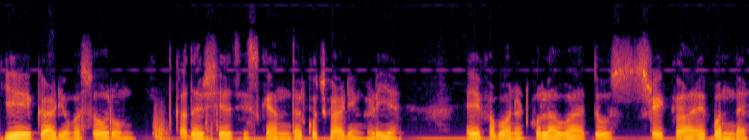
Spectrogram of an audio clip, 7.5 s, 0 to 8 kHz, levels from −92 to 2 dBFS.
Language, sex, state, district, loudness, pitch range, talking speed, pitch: Hindi, male, Rajasthan, Bikaner, -17 LUFS, 140-150 Hz, 190 wpm, 145 Hz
